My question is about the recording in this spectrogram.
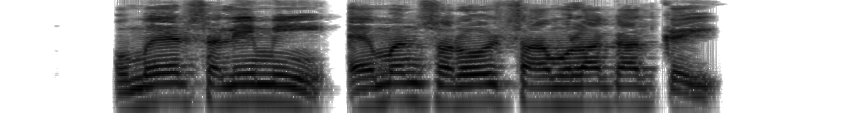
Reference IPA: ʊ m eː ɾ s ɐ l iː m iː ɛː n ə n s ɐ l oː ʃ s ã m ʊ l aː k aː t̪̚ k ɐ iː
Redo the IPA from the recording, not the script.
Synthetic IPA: ʊ m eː ɾ s ɐ l iː m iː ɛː m ə n s ɐ ɾ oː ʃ s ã m ʊ l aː k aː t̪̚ k ɐ iː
